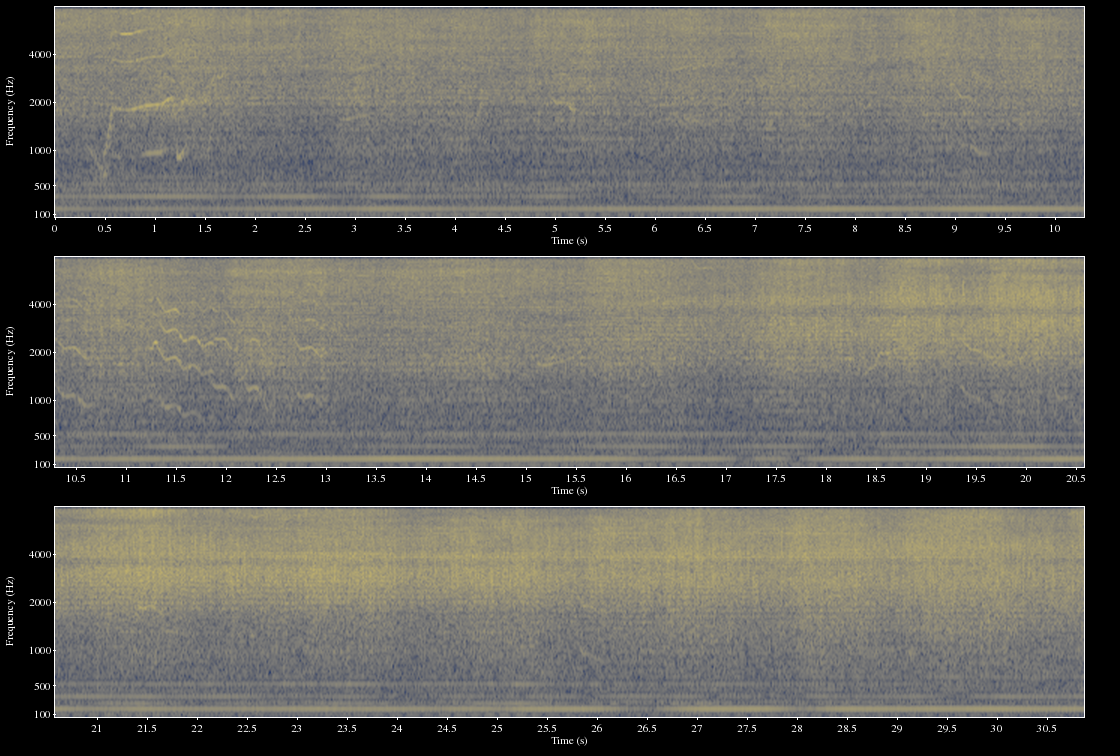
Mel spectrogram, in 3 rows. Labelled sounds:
0.3	1.5	killer whale, offshore, 0.43 to 7.7 kHz
2.8	3.4	killer whale, offshore, 1.4 to 3.7 kHz
4.9	5.3	killer whale, offshore, 1.5 to 3.2 kHz
8.9	9.4	killer whale, offshore, 0.84 to 2.6 kHz
10.2	13.4	killer whale, offshore, 0.48 to 4.5 kHz
15.0	16.5	killer whale, offshore, 1.3 to 3.4 kHz
18.3	20.1	killer whale, offshore, 0.80 to 3.1 kHz
25.7	26.2	killer whale, offshore, 0.61 to 2.2 kHz

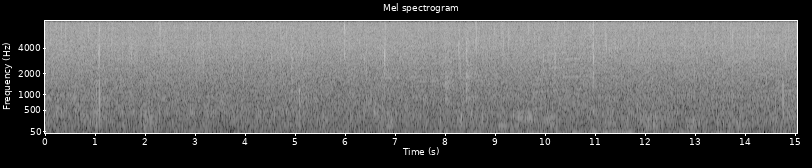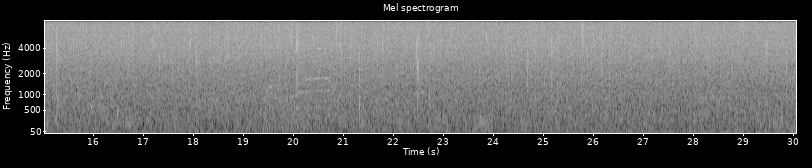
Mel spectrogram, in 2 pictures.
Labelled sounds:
20.2	20.7	killer whale, Bigg's (transient), call T11, 1.6 to 1.8 kHz

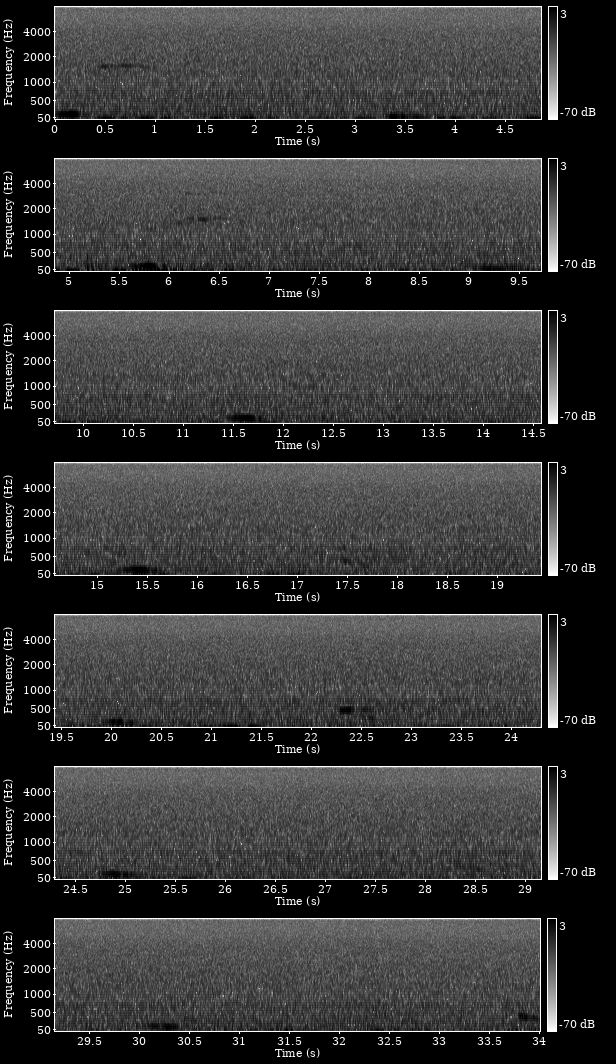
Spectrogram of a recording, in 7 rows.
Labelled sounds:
0.4	0.8	humpback whale, 1.5 to 1.6 kHz
6.2	6.6	humpback whale, 1.4 to 1.6 kHz

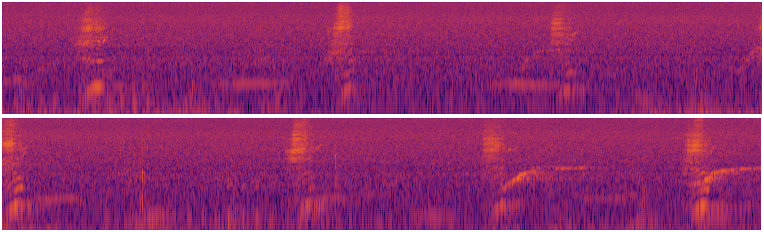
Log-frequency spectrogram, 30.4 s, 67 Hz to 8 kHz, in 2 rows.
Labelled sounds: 1.6	2.0	humpback whale, 2.3 to 2.9 kHz
6.5	7.0	humpback whale, 0.80 to 2.9 kHz
10.6	11.6	humpback whale, 0.83 to 2.8 kHz
14.9	15.5	humpback whale, 0.80 to 2.8 kHz
20.8	21.3	humpback whale, 1.8 to 2.2 kHz
24.8	26.6	humpback whale, 0.80 to 2.3 kHz
28.9	30.2	humpback whale, 0.80 to 2.6 kHz

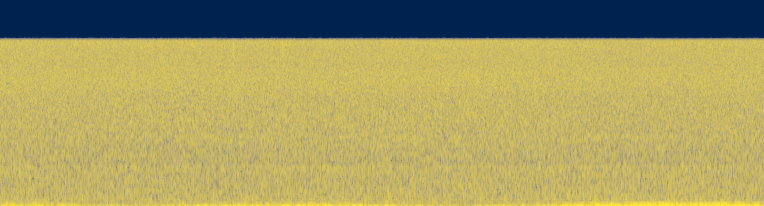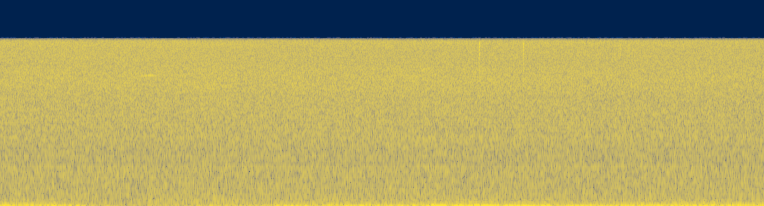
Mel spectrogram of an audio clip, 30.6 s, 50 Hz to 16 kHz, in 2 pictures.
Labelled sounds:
18.1	18.4	Pacific white-sided dolphin, 3.9 to 4.1 kHz

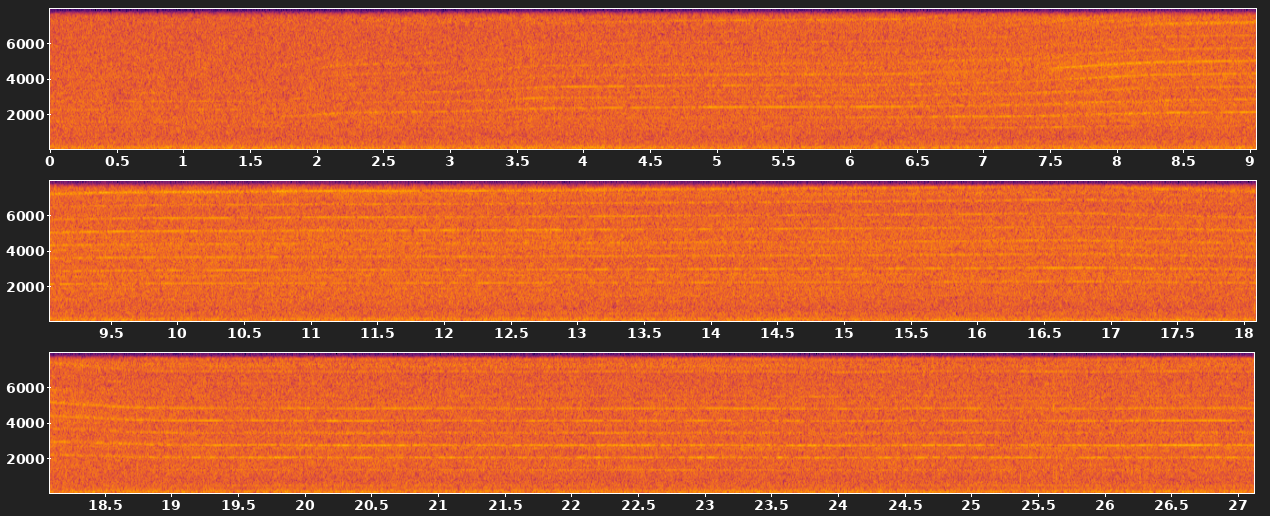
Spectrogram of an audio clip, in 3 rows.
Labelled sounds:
3.4	4.7	vessel noise, 1.8 to 3.7 kHz
5.9	7.2	vessel noise, 1.3 to 4.5 kHz

